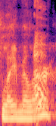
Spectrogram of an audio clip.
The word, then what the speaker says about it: Lehmiller: Did I pronounce that? – Yep, close enough. Lay Miller. – Oh, Lay Miller.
